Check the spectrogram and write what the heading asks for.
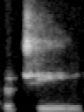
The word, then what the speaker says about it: Bottin: You had Rob Bottin doing the that's how you say his name, right? Bottin. Mm-hmm. His name is spelled weird. It doesn't look like Bottin.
